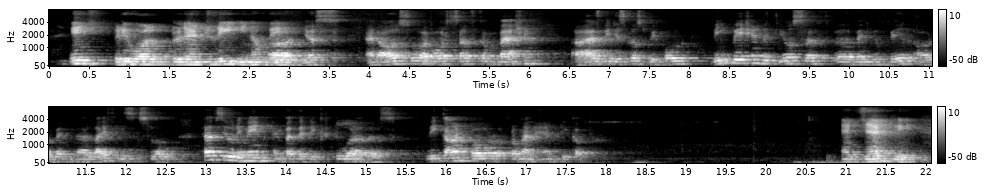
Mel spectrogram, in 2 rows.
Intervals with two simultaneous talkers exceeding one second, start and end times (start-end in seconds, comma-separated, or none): none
